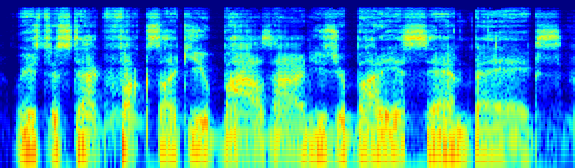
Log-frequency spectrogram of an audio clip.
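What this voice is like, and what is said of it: Clint Eastwood impression. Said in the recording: “good Eastwood impression”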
